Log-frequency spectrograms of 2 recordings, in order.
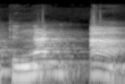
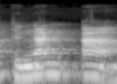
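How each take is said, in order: The two takes are said the same way.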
